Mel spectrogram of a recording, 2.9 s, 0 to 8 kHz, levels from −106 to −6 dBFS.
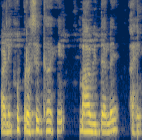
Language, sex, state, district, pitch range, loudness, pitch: Marathi, female, Maharashtra, Nagpur, 185-220 Hz, -18 LUFS, 200 Hz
